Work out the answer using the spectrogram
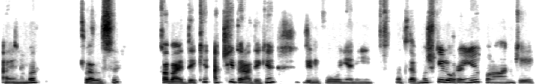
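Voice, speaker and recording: A woman teaching Quran recitation rules in a class, slow and deliberate, drawing out the recited words and then explaining each rule. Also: medium pitch, darkish tone, no echo. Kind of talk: online tajweed class.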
